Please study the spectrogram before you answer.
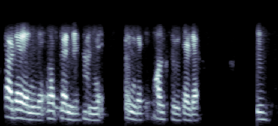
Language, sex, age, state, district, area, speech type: Malayalam, female, 60+, Kerala, Kasaragod, rural, conversation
